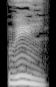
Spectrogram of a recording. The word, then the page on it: ವಿಲ್: vil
